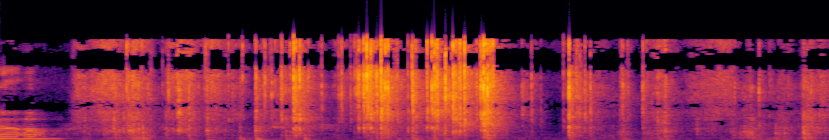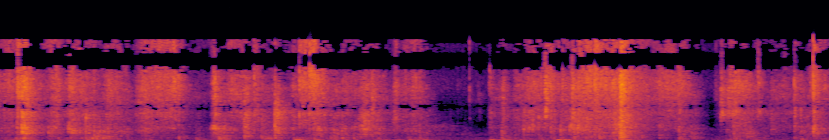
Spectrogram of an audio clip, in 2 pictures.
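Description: Irregular rustling and crackling of packaging being handled as a box is unpacked, thickest about two to four seconds in.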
